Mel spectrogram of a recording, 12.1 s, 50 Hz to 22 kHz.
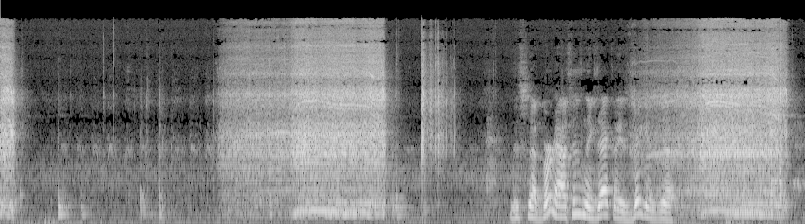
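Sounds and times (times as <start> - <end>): power drill driving a screw: 0.0 - 0.4, 3.2 - 5.9, 9.4 - 11.9.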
